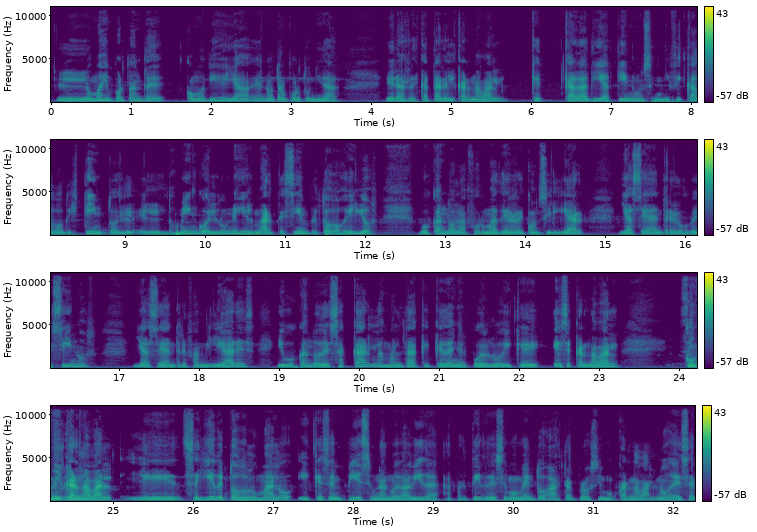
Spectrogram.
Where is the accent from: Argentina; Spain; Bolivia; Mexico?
Bolivia; Santiago de Chiquitos, Santa Cruz; born there; nací en Santiago de Chiquitos, un pueblo fundado por los padres jesuitas en el año 1754.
